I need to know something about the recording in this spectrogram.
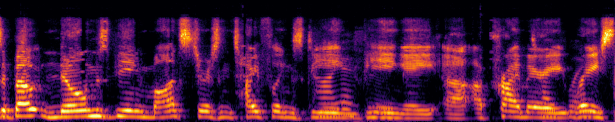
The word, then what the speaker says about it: Tiefling: I'm the one that's I just found pronounced wiki and it just says Thai fling that's all so this is Thai fling you hear it in the stream tie fling there you go tie fling well we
